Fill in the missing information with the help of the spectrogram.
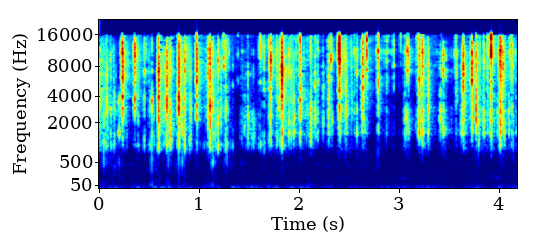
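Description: Long pink nails tap the hollow plastic shell of a black Xbox 360 gamepad and click its thumbsticks and buttons. A rapid, uneven run of sharp, dry clicks and taps is heard, bright and high with almost no low end, each dying away almost instantly.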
